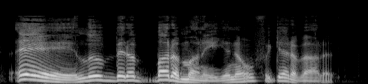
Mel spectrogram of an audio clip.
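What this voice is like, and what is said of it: Bad mafia-style Brooklyn/Jersey accent. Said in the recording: “that sounds like a mafia term ... That's not my best ... that terrible accent ... like a Brooklyn thing? ... Yeah, like a – you know, forget about it. Brooklyn, Jersey.”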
